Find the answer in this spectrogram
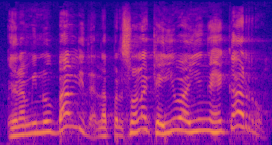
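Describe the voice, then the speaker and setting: A man preaching a sermon with a Salvadoran Spanish accent, telling stories animatedly, acting out dialogue and breaking into shouts, often checking in with his congregation. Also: extremely high pitch, fast talker. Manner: animated storytelling with frequent asides to the congregation; acts out quoted dialogue and bursts into shouting. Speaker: pastor.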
